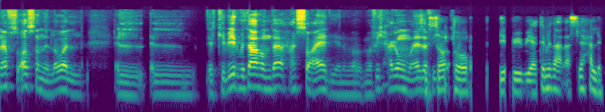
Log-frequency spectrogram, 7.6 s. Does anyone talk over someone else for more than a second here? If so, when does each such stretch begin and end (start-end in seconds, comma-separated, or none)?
none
